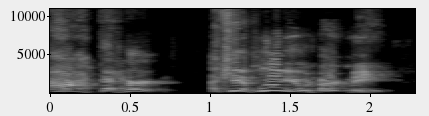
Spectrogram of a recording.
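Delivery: high, loud, hurt and angry outburst.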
